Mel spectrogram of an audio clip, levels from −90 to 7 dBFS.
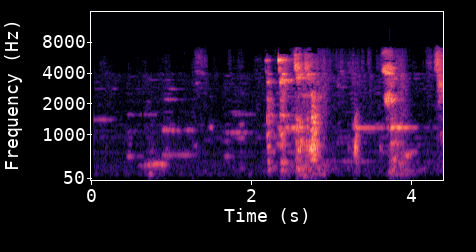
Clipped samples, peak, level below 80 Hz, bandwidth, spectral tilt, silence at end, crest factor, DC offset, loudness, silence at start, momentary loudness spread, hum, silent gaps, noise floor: under 0.1%; 0 dBFS; -70 dBFS; 7.6 kHz; 0.5 dB/octave; 0 s; 20 dB; under 0.1%; -15 LUFS; 0.7 s; 24 LU; none; none; -52 dBFS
